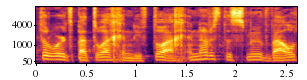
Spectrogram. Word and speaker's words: לפתוח: For example, the word for open in adjective form is patuach, but in infinitive verb form, it's pronounced liftuach.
